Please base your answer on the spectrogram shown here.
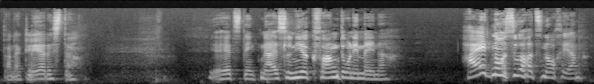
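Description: A woman's voice: mid-range voice, expressive, a little slow, pauses often. An actress playing a drunken, bitter, taunting young tavern woman with a Bavarian accent in a German radio play. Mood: mocking. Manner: brash, mocking, coarse-mouthed.

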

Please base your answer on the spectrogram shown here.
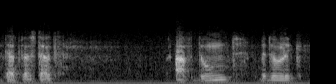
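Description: An actor with a Netherlands Dutch accent playing a gruff, pragmatic older man in a radio drama, terse and dry. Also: deep voice, level tone, slow, sharp tone, full character voice. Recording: noisy, humming radio play recording.

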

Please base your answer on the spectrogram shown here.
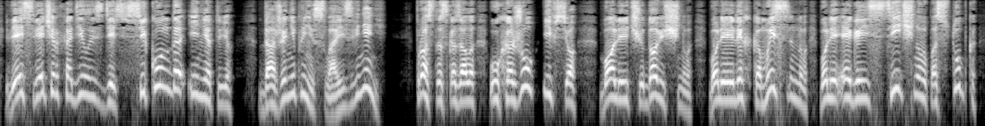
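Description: A man voicing a fussy, indignant mother in a storybook reading, in a high, shrill falsetto. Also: very animated, normal speed, no echo, clean studio sound. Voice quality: high falsetto, pitch far above his own. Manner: exclaiming, offended, scolding.

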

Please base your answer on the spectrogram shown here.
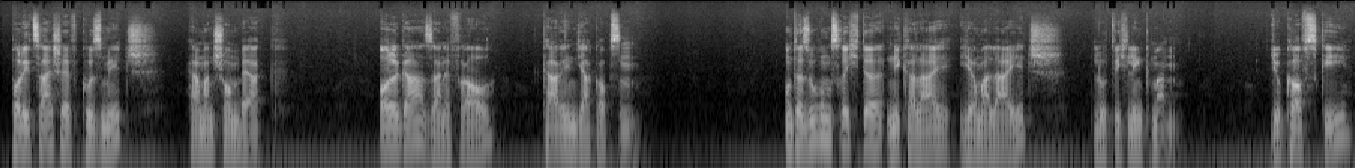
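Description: A man working as a 1950s radio announcer, reading formal scripted credits in a measured, precise manner. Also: on the low side, a bit bright, no echo. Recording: dry 1950s radio studio recording.

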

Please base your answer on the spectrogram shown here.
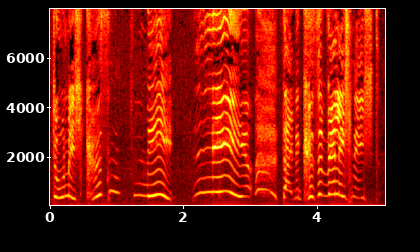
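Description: A woman playing a proud, defiant young fire spirit girl in a children's radio play, impetuous and quick to exclaim. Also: very high-pitched, big pitch swings, music in the background, full character voice. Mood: frantic, disgusted.

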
